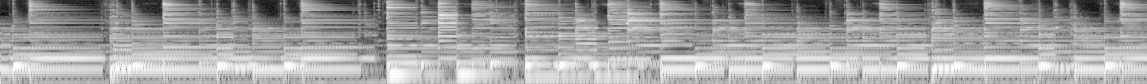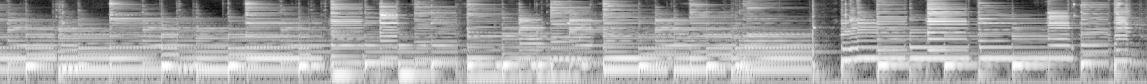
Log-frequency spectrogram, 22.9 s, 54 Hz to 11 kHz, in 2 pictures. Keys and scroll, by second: 18.5 ctrl+t.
